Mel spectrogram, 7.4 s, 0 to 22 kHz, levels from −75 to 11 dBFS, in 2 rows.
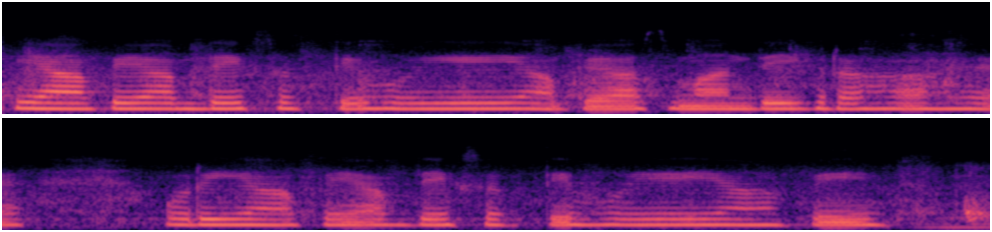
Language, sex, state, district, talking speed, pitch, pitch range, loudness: Hindi, female, Haryana, Rohtak, 195 wpm, 200 Hz, 195-205 Hz, -18 LUFS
